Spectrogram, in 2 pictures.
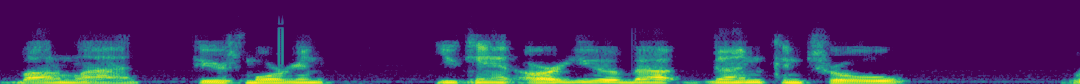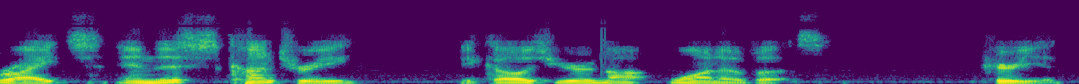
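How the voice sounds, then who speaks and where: An older Texan man, a vlogger and ham radio operator, rants his opinions straight to camera in a low, steady voice, taking it slowly. His accent is Texan mixed with Southern, and he's blunt and indignant, full of "uh"s and restarts. The dull lo-fi home recording carries faint noise.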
